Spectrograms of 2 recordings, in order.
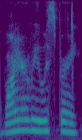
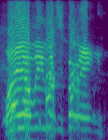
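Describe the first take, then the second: First: Hushed, puzzled stage whisper. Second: Very high, very loud would-be whisper; loud mock whisper. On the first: Acted. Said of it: "Imogen starts whispering too". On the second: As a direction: blurt the question out at full, squeaky volume. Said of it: "So it's just like".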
